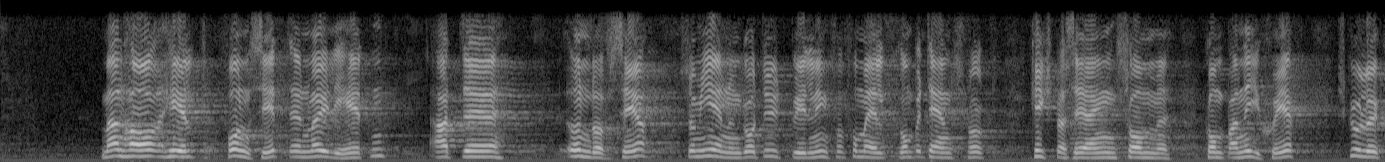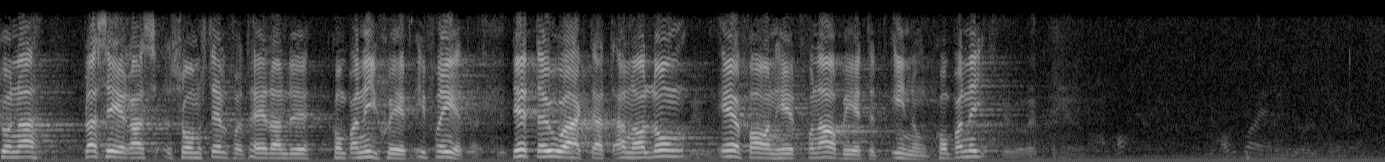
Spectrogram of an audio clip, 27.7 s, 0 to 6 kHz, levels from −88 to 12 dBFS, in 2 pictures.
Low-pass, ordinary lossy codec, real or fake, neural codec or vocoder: 5.4 kHz; none; real; none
